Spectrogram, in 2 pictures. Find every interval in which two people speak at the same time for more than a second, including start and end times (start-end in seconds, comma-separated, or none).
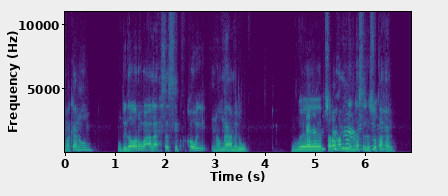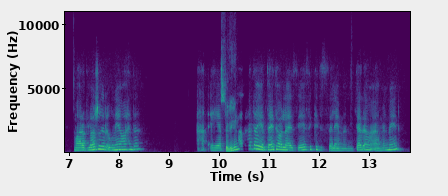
4.8-6.4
